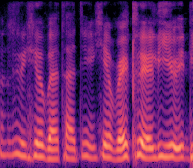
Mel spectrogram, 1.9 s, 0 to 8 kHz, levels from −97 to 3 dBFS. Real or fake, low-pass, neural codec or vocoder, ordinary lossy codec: fake; none; codec, 16 kHz, 2 kbps, FunCodec, trained on Chinese and English, 25 frames a second; none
